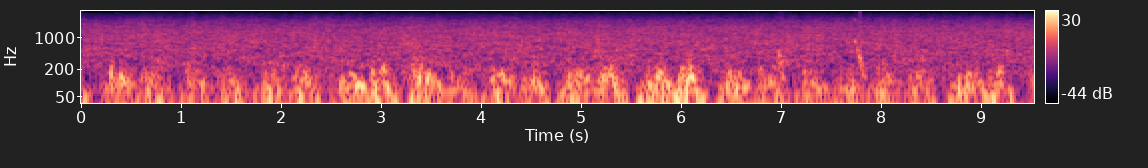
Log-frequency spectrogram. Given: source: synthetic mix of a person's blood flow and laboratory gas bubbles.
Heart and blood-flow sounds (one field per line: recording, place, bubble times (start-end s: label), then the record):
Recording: Doppler ultrasound of blood flow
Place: precordium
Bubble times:
0.16-0.24 s: bubbles
3.18-3.53 s: bubbles
6.82-7.09 s: bubbles
7.68-7.85 s: bubbles
9.45-9.54 s: bubbles
From the record:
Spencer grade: 2 (many but less than half of the cardiac periods contain bubble signals, singularly or in groups)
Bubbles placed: anywhere in the cardiac cycle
